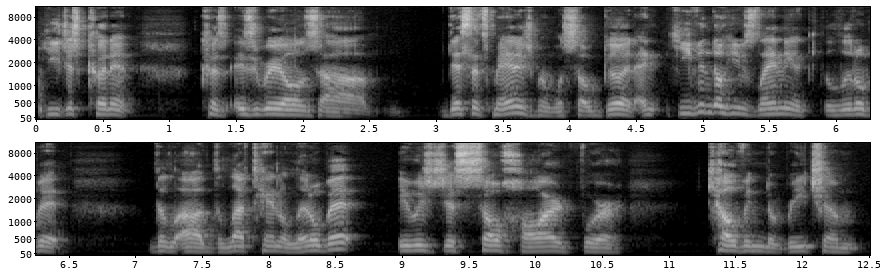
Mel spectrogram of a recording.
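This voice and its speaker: A young man with a hoarse voice, talking casually to camera in a reaction vlog, rambling, clearing his throat often. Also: medium pitch, moderate pace, a bit bright. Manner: rambling, frequent throat clearing and filler words. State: hoarse from screaming. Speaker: MMA fan vlogger.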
